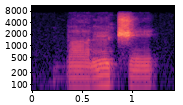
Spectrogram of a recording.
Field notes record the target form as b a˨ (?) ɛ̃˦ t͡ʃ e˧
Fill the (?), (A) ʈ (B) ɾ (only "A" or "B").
B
